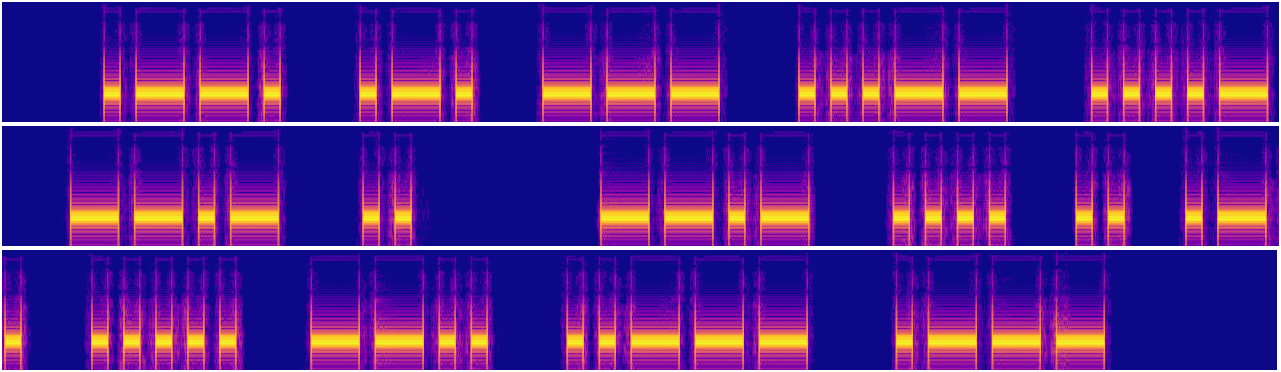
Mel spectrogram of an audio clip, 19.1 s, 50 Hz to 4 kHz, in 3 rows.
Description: Morse code, heard as a keyed tone, about 15 wpm, spaced as for 12 wpm, 600 Hz. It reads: PRO34QI QHIR5Z2J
